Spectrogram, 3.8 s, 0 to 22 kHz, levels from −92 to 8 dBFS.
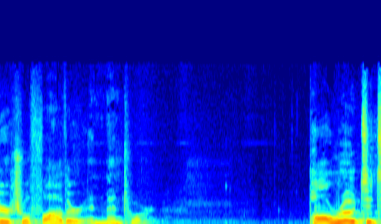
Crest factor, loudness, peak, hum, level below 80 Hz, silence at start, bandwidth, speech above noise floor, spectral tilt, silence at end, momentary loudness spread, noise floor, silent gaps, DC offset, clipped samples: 16 dB; -25 LUFS; -12 dBFS; none; -70 dBFS; 0 s; 14.5 kHz; 43 dB; -6 dB/octave; 0 s; 14 LU; -67 dBFS; none; under 0.1%; under 0.1%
